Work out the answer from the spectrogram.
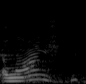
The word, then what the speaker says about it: allonge: And did I pronounce that word right, allonge?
